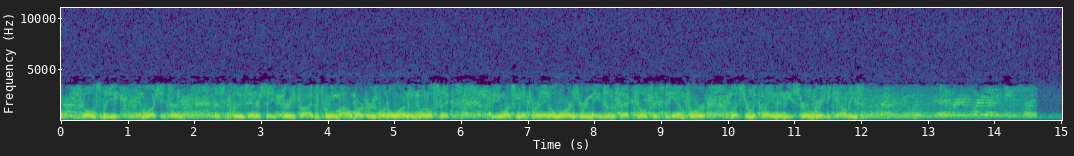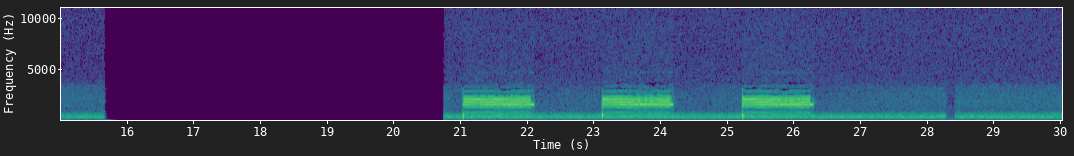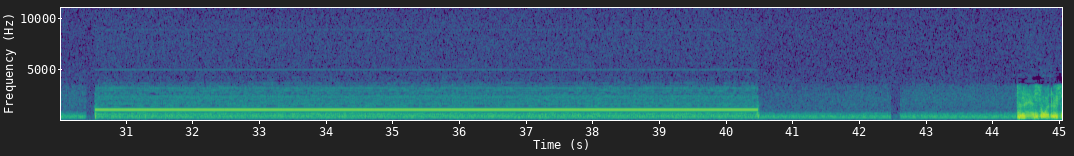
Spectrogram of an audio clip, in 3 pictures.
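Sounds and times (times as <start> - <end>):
faint radio hiss: 0.0 - 15.7, 21.0 - 30.6, 33.2 - 45.0
data header tone bursts: 21.0 - 22.1, 23.2 - 24.2, 25.2 - 26.3
steady warning alarm tone: 21.0 - 22.2, 23.2 - 24.2, 25.2 - 26.4, 30.6 - 40.5.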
